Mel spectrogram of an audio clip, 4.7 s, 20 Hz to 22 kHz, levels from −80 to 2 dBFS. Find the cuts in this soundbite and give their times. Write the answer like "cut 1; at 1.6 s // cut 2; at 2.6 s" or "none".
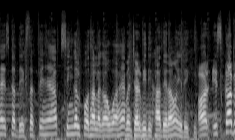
cut 1; at 1.3 s // cut 2; at 2.5 s // cut 3; at 3.8 s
